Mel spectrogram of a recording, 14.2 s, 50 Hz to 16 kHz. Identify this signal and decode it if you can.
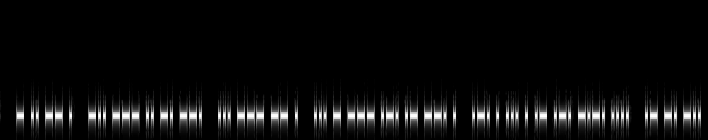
Morse code, heard as a keyed tone, about 25 wpm, 600 Hz. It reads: TIME DOING SOME STORAGE RESEARCH AND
